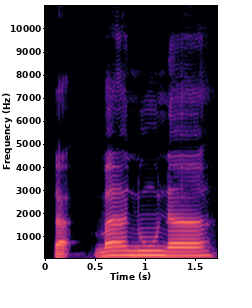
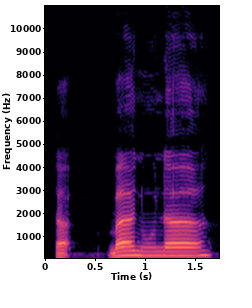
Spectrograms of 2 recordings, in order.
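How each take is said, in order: No difference in how they are said.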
